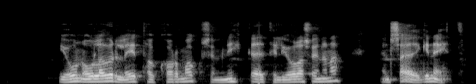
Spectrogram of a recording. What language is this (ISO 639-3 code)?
isl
